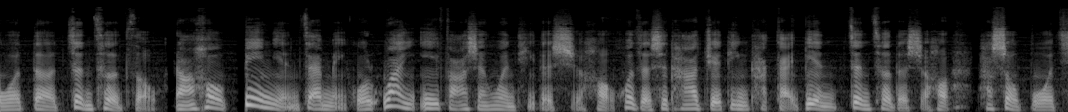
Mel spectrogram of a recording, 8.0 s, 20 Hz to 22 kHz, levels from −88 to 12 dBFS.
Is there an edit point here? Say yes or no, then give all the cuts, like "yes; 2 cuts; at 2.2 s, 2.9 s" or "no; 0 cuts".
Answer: yes; 2 cuts; at 1.2 s, 1.8 s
